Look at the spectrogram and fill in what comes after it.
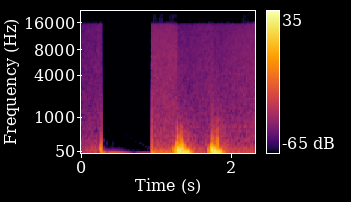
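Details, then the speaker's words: Soft, evenly spaced low thumps of an apical pulse heard by stethoscope: normal rate and regular rhythm, as in a healthy adult at rest (normal 60–100 beats a minute). "in a healthy individual the rhythm should be regular and the volume should be strong this pulse has a normal rate and rhythm"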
